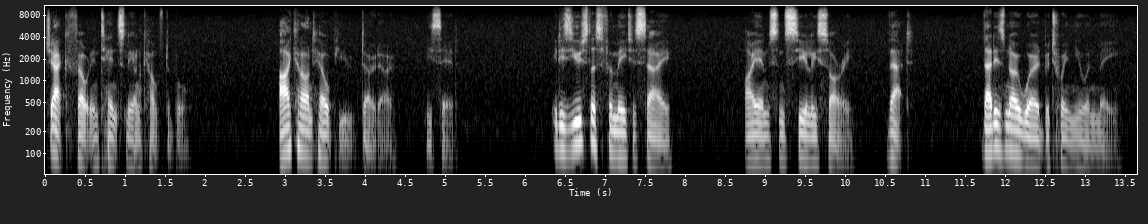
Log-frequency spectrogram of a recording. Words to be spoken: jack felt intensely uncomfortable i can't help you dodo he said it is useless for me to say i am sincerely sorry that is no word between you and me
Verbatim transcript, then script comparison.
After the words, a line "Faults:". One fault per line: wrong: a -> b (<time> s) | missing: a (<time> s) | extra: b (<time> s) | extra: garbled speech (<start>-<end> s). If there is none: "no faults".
jack felt intensely uncomfortable i can't help you dodo he said it is useless for me to say i am sincerely sorry that that is no word between you and me
Faults:
extra: that (11.7 s)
